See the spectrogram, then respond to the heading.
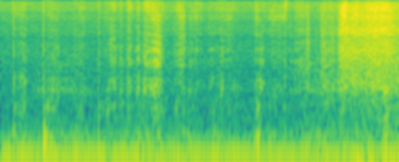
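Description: A fingertip traces across the Finaflex ad page of an open glossy paper magazine lying on a carpet, staying on the same spread throughout. A quiet, steady scratchy rustle of skin on glossy paper plays over a low, constant hum, with one brief sharper tick early on. The tracing grows brighter and more hissy near the end.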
